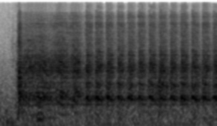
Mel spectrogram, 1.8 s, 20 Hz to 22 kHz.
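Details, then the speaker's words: C4 Corvette cold start on pickup from the shop: brief crank, immediate catch and a quick, even pulsing idle with no stumble; healthy cold start. "ohoh sounds good it would have been real funny if it didn't start there"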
